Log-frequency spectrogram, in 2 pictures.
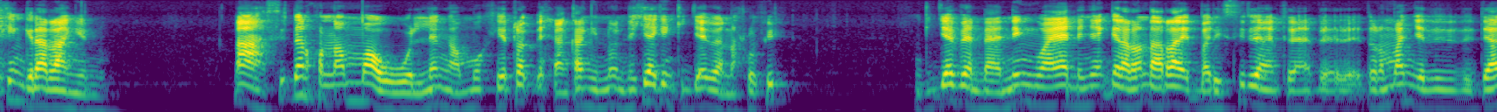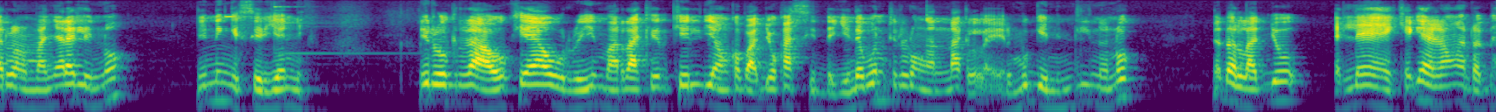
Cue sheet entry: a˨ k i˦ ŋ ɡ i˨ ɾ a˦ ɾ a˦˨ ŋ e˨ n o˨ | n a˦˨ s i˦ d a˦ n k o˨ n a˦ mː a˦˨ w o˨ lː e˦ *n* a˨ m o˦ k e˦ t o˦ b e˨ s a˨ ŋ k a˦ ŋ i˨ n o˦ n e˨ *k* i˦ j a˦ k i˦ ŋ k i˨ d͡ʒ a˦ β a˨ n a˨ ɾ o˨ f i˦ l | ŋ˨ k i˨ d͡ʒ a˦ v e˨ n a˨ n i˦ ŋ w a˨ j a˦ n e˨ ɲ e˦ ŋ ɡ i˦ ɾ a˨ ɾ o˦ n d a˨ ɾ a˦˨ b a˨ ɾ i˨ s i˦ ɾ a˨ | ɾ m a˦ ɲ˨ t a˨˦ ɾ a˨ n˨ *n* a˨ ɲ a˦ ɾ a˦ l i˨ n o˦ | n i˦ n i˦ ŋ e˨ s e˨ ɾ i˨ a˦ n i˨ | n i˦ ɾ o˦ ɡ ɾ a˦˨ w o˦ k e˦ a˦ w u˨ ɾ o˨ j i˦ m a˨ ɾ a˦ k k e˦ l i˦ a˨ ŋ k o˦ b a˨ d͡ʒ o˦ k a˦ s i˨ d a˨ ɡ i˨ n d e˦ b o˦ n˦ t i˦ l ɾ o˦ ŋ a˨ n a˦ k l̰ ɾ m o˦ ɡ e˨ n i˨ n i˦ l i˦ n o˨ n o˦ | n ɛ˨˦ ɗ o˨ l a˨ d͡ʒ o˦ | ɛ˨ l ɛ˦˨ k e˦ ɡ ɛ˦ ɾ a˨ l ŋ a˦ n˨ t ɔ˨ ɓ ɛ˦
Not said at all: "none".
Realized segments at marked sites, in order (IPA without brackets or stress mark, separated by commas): ŋ, k, m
